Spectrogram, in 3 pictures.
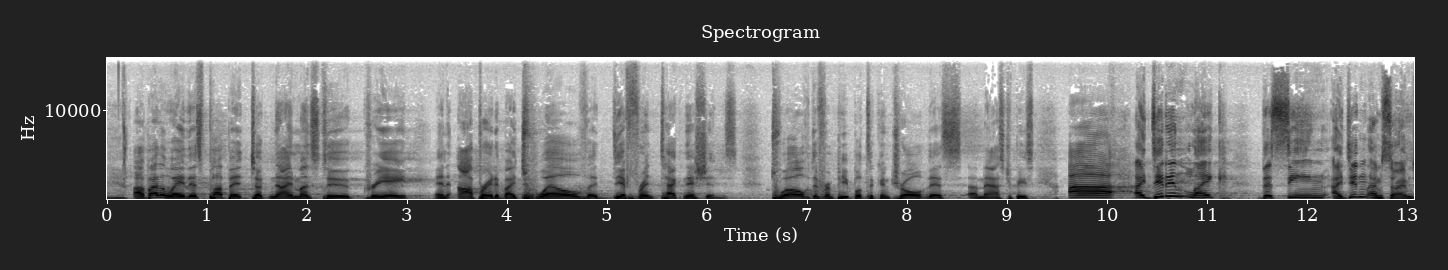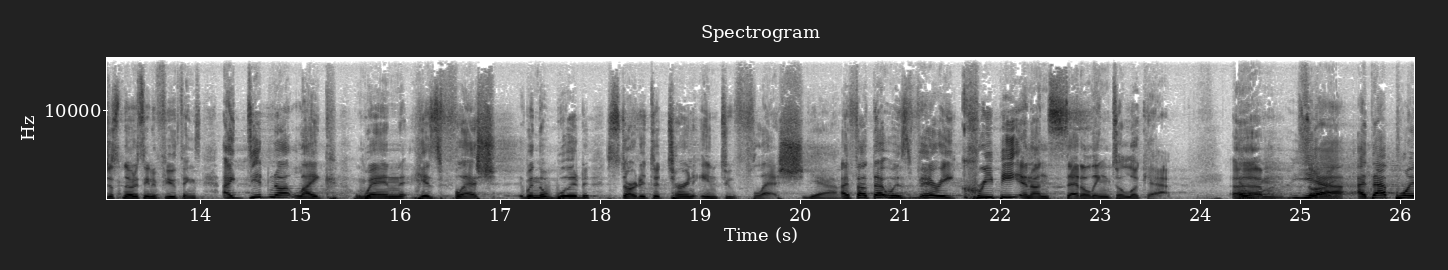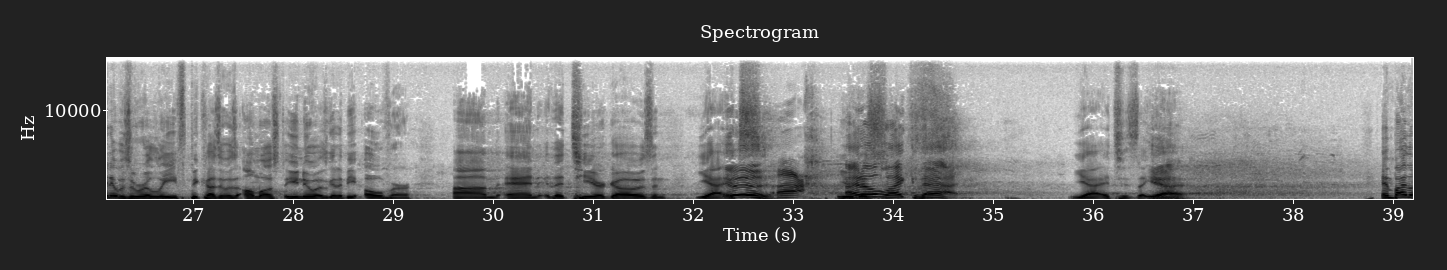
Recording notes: Live from The Chicago Theater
